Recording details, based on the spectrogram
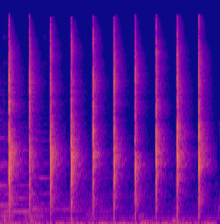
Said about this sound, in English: Uh, clapping. Yeah, that was clapping.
